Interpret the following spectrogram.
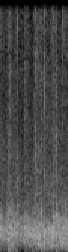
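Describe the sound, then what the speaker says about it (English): A brief burst of audience clapping at a Toastmasters meeting honoring a Toastmaster of the Month award recipient, dense and fairly loud, with no voices over it. "He is not here, but we can clap for him."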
